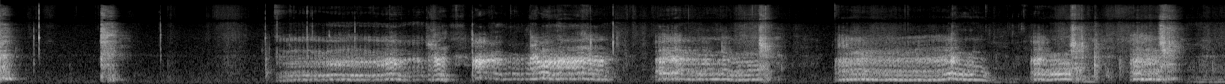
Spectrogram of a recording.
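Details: Golden retriever puppy Filé and chihuahua-dachshund mix Sonic playing tug-of-war with a toy; bursts of harmonic growling lasting one to two seconds, separated by brief pauses and scuffling noises.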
